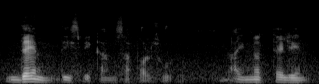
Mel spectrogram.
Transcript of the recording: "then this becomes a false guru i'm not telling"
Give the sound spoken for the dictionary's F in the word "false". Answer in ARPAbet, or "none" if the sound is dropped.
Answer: P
